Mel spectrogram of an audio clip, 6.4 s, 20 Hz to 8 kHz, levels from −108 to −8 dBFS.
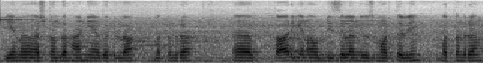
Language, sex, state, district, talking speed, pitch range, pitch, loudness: Kannada, male, Karnataka, Belgaum, 140 wpm, 135-140 Hz, 135 Hz, -17 LUFS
